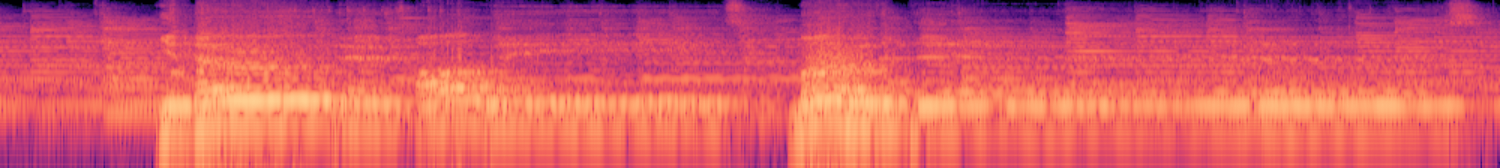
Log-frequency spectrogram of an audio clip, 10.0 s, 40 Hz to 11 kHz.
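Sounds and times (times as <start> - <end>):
acoustic guitar strummed: 0.0 - 10.0
man singing wordless notes: 0.9 - 10.0.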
